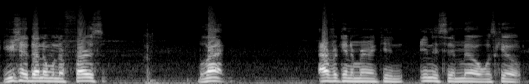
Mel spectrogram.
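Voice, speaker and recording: A man's voice: mid-range voice, steady tone, a little fast, dark tone, no echo. Angry blunt man, dull distant mic. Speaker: podcast co-host. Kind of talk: casual heated podcast talk.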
